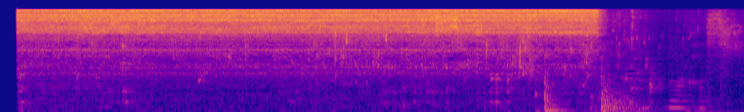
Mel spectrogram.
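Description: Water runs from a tap and splashes steadily into a sink.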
